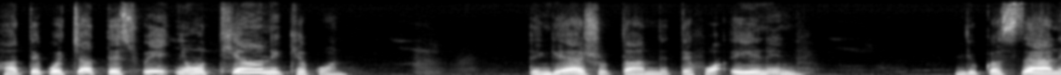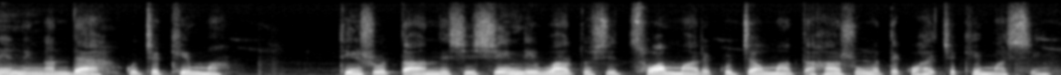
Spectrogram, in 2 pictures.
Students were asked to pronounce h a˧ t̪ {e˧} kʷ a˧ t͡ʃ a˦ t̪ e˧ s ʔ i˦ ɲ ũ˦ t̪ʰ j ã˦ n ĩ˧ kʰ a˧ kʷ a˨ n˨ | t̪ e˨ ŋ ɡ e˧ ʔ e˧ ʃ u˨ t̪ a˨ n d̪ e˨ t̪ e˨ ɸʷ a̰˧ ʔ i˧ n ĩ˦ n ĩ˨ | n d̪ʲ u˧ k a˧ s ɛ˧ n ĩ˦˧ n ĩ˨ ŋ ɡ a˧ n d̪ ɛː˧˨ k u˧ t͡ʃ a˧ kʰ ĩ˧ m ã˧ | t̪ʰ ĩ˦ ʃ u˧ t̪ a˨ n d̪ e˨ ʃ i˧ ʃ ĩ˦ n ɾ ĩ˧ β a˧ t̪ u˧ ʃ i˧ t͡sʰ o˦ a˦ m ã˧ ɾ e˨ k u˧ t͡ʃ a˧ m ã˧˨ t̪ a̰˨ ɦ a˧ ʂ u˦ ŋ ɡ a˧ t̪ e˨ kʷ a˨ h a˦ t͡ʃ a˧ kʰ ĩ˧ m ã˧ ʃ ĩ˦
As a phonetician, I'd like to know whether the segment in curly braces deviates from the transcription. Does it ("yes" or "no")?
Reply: no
